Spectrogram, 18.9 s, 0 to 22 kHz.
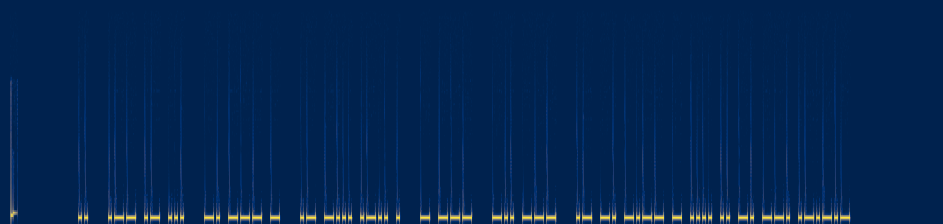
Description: Morse code, heard as a keyed tone, about 20 wpm, 700 Hz. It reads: I WAS NOT ABLE TO DO ANYTHING.
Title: Sentences from Top 1000 Words - Review Part 2 - 20wpm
